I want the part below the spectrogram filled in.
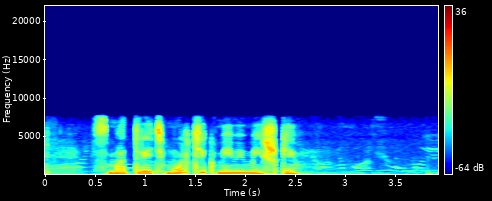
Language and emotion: Russian, neutral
